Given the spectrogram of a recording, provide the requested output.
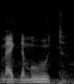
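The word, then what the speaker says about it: Magnamut: kind of uh the the original Japanese is Magna Muto so it is a little bit of a long but it's it's a long u sound so it's Magna moot yeah Dragon Synergy to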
